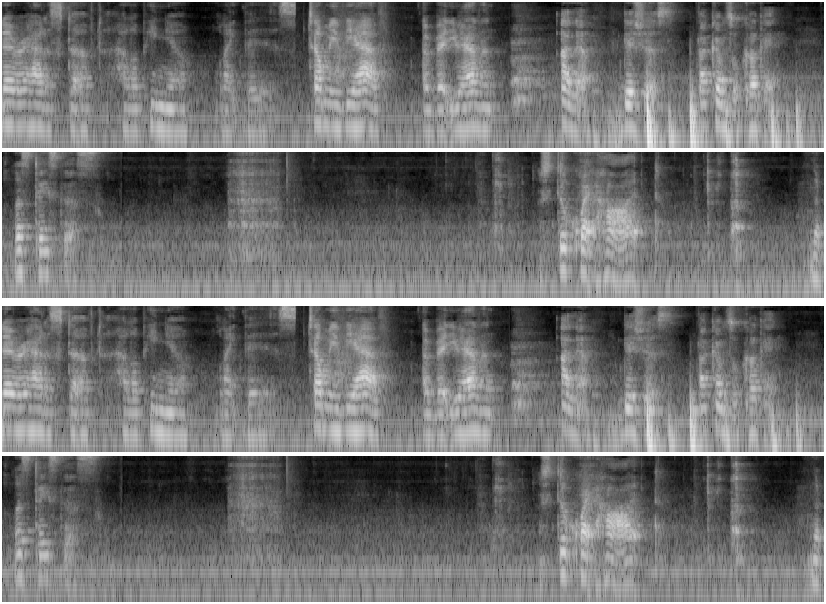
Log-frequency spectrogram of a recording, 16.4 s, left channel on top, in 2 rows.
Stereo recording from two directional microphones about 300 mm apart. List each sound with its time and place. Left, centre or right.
0.0 s a woman's voice: centre
13.6 s speech: centre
